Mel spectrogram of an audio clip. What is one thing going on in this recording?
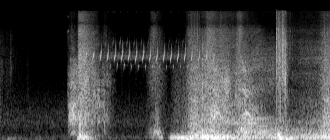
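A magic spell bursts with a crackling rush.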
